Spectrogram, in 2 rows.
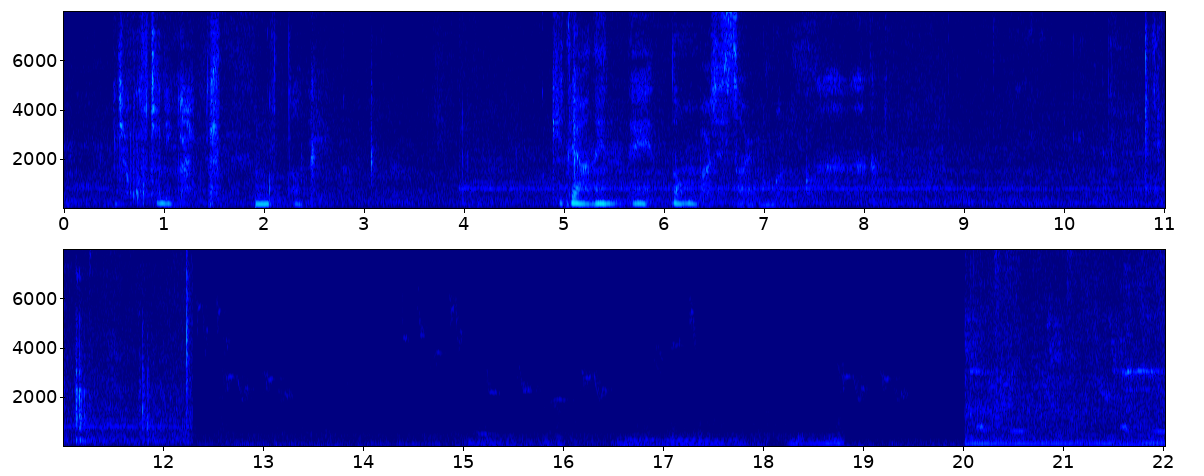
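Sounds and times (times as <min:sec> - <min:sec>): steady hiss: 0:00.0 - 0:12.3
small birds chirping faintly: 0:00.0 - 0:22.0.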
